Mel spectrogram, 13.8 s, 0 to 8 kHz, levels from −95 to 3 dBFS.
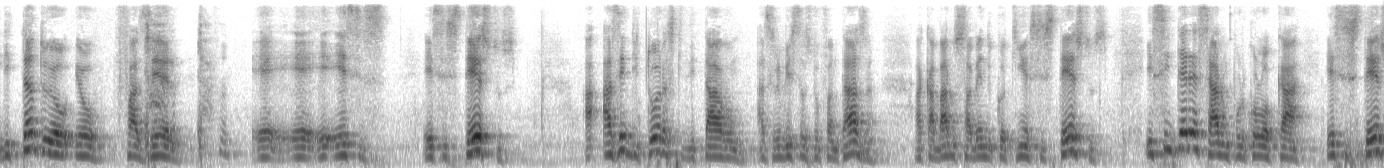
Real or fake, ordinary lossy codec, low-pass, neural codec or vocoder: real; none; 7.2 kHz; none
